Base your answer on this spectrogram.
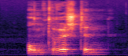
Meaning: to disturb
- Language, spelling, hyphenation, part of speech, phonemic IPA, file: Dutch, ontrusten, ont‧rus‧ten, verb, /ˌɔntˈrʏs.tə(n)/, Nl-ontrusten.ogg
